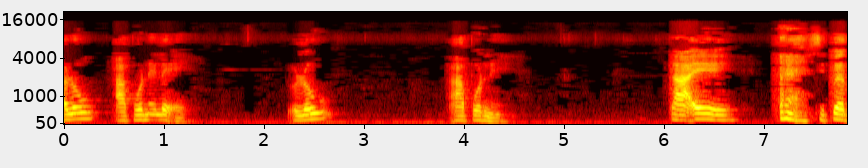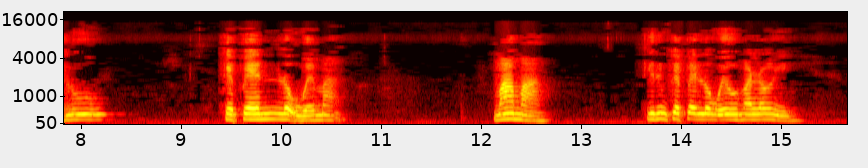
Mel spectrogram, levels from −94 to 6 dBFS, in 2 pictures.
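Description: Speech throughout, with a ringing, washy smear and hiss breathing along with it, nothing above 15.4 kHz, likely heavy WMA compression at a bitrate fitting roughly 24 kbps.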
